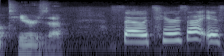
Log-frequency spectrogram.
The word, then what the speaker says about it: Thirzah: to you how do you spell tiza so tiza is spelled t h i r z a awesome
